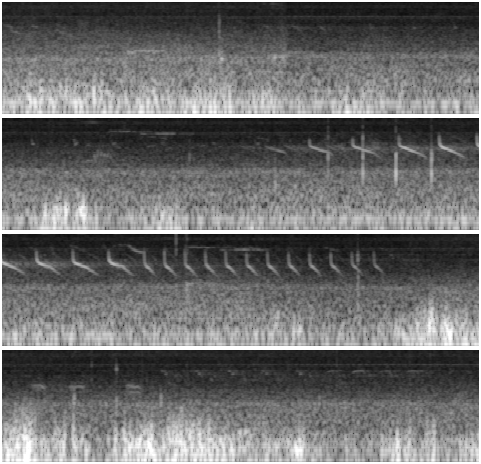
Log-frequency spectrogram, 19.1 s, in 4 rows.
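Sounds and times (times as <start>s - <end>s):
low rumbling background noise: 0.0s - 19.0s
bird whistling: 7.4s - 13.4s.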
